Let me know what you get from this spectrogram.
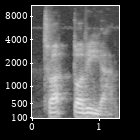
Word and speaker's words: trattoria: How do you say Trattoria.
